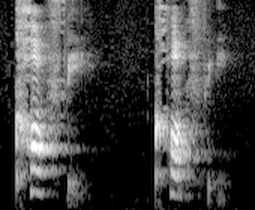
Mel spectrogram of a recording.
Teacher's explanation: Don't forget, we put the emphasis, the stress on the first part of the word.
